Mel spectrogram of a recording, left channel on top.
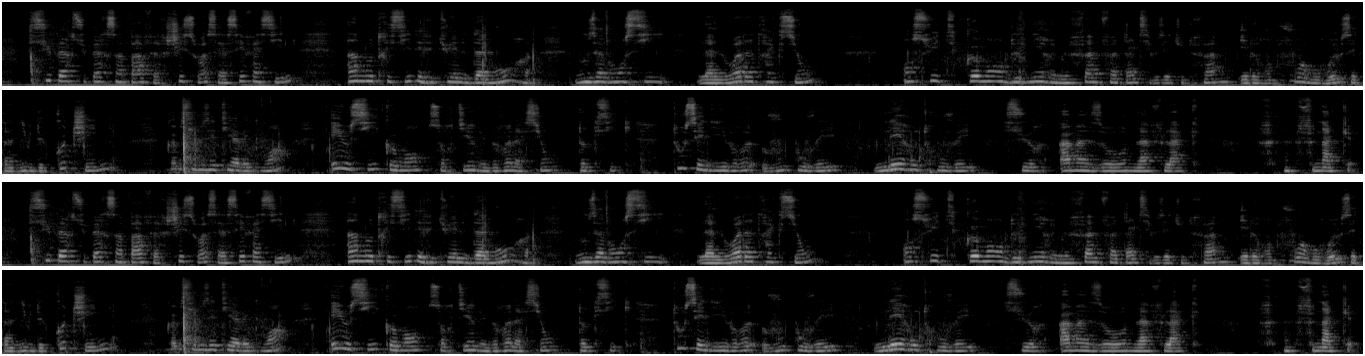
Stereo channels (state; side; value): normal; both; correlation 0.54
